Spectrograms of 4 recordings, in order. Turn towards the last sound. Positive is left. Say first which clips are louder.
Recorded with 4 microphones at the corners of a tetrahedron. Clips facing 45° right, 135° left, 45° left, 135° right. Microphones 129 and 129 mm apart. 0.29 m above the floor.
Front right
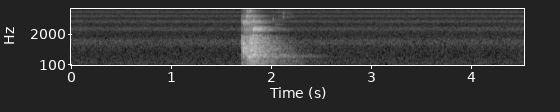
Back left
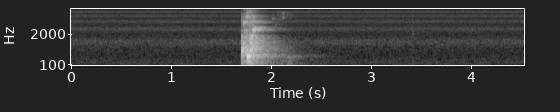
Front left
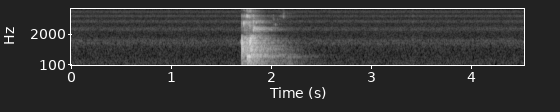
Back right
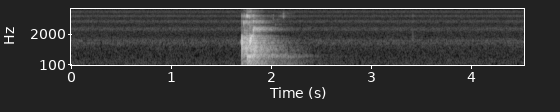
# back left 6 dB, front left 1 dB
turn(degrees=120)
